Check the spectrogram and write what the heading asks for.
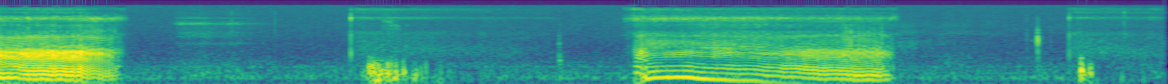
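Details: Sleeping pug snoring very loudly; loud rattling snores on the in-breath with quieter breathing between, typical flat-faced dog snoring.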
